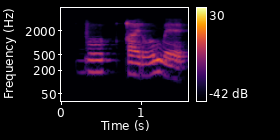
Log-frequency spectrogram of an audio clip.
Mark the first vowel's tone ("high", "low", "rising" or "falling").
high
